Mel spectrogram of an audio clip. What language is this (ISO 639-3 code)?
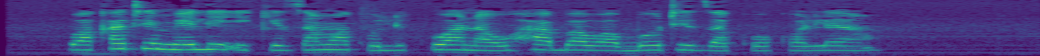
swa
